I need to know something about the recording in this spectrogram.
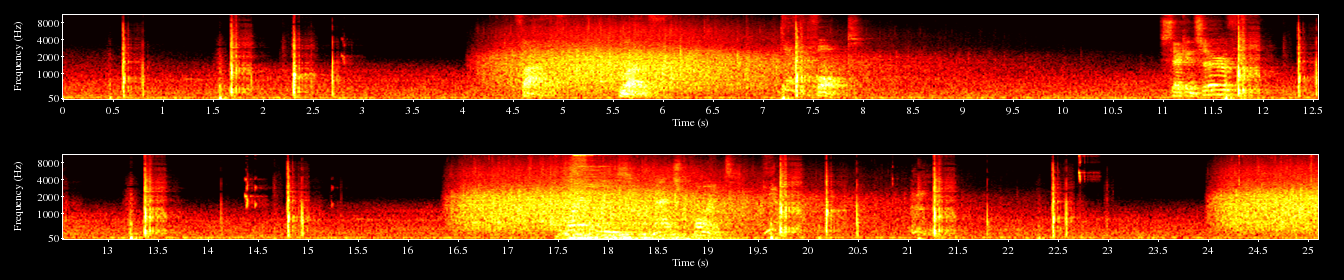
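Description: A tennis ball is struck with sharp pops of a racket.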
